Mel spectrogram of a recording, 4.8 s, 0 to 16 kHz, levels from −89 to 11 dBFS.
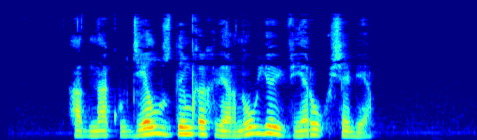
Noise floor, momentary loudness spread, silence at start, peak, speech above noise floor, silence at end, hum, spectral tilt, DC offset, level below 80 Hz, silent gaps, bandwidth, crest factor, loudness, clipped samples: -77 dBFS; 13 LU; 0.7 s; -6 dBFS; 52 dB; 1.1 s; none; -7.5 dB/octave; under 0.1%; -74 dBFS; none; 11 kHz; 20 dB; -25 LUFS; under 0.1%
